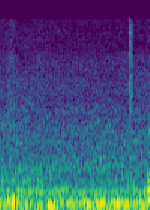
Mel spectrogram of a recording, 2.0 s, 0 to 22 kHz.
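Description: Mercedes-Benz C250's engine idling, a steady low hum heard from inside the cabin, with a single click near the end.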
